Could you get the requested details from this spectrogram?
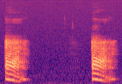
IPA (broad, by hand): æ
